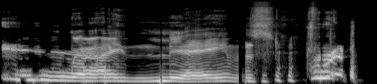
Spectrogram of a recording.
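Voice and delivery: very slow guttural voice with my stretched. Imagining Strip trying to talk for the first time, in guttural tones. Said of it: "came out in guttural tones".

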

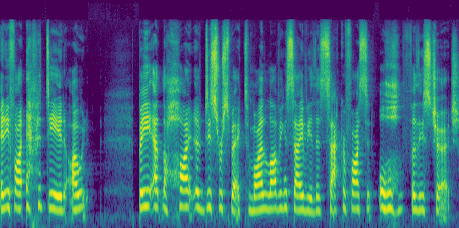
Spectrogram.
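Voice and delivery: tearful, choked-up voice catching with tears. Speaker addressing their church, tearful and choked up. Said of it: "I'm tearing up".

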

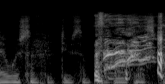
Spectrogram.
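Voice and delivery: mock muttering under the breath. Telling a story, the speaker quotes a woman at the bar, retelling a mutter under breath. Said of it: "under her breath say".

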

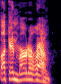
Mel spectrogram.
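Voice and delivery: acted-out, sudden, high screamed outburst. Recounting a movie fight scene, retelling a character's scream. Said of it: "And she just screams".

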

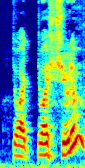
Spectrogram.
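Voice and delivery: high, loud, bewildered confused shout. Voicing a confused character calling to another: confused yell in character. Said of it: "she kinda yells to Roy".

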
